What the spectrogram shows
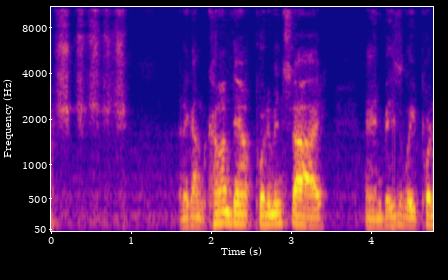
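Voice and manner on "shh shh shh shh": soft unvoiced shush. Calming the aggressive dogs with a soft shush. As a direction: hush the dogs gently.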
